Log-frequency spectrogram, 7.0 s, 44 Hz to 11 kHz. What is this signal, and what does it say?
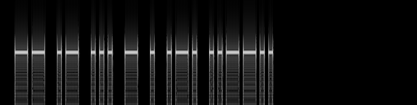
Morse code, heard as a keyed tone, about 17 wpm, 700 Hz. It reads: MASTER?
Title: Sentences from Top 1300 Words 17wpm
